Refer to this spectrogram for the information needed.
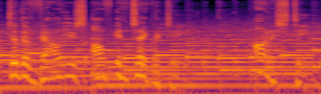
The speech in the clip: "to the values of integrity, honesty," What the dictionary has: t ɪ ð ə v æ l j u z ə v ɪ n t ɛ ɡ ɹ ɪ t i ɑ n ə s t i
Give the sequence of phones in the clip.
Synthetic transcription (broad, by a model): t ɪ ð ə v æ l j u z ə v ɪ n t ɛ ɡ ɹ ɪ t i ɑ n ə s t i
